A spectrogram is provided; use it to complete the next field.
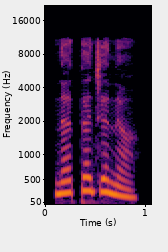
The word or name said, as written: ನತಜನ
